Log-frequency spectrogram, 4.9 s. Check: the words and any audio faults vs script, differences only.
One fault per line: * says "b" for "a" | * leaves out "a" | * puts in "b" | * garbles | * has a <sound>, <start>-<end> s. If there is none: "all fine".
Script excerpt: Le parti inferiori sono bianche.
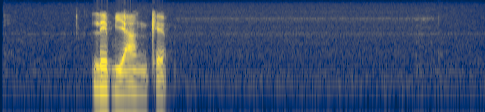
* leaves out "parti inferiori sono"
